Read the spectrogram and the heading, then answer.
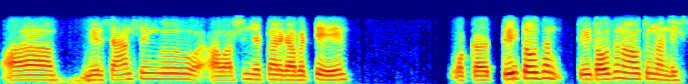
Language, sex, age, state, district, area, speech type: Telugu, male, 18-30, Andhra Pradesh, Chittoor, rural, conversation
